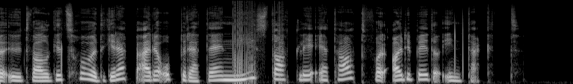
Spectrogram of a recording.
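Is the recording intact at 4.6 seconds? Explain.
No. A sudden voltage step or pulse, likely from a plug, switch, static discharge or driver glitch, enters the chain just after "arbeid og", from 4.55 to 4.65 s. It sounds as a loud pop, two sharp hits roughly ten decibels above the speech, which continues underneath.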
